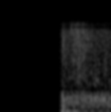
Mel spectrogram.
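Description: A Gulf toadfish gives a low, humming tonal note with a buzzy overtone after a bed of underwater crackle.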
